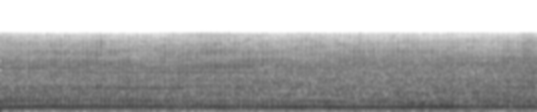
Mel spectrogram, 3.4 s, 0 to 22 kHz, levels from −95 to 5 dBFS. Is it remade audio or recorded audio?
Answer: recorded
